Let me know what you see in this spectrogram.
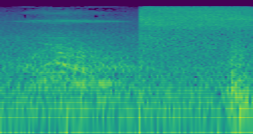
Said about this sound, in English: So this is the, we call it the ITC, Integrated Test Center. They have all sorts of robots of different sizes, including a fleet of adorable little race cars that zoom around big cages.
